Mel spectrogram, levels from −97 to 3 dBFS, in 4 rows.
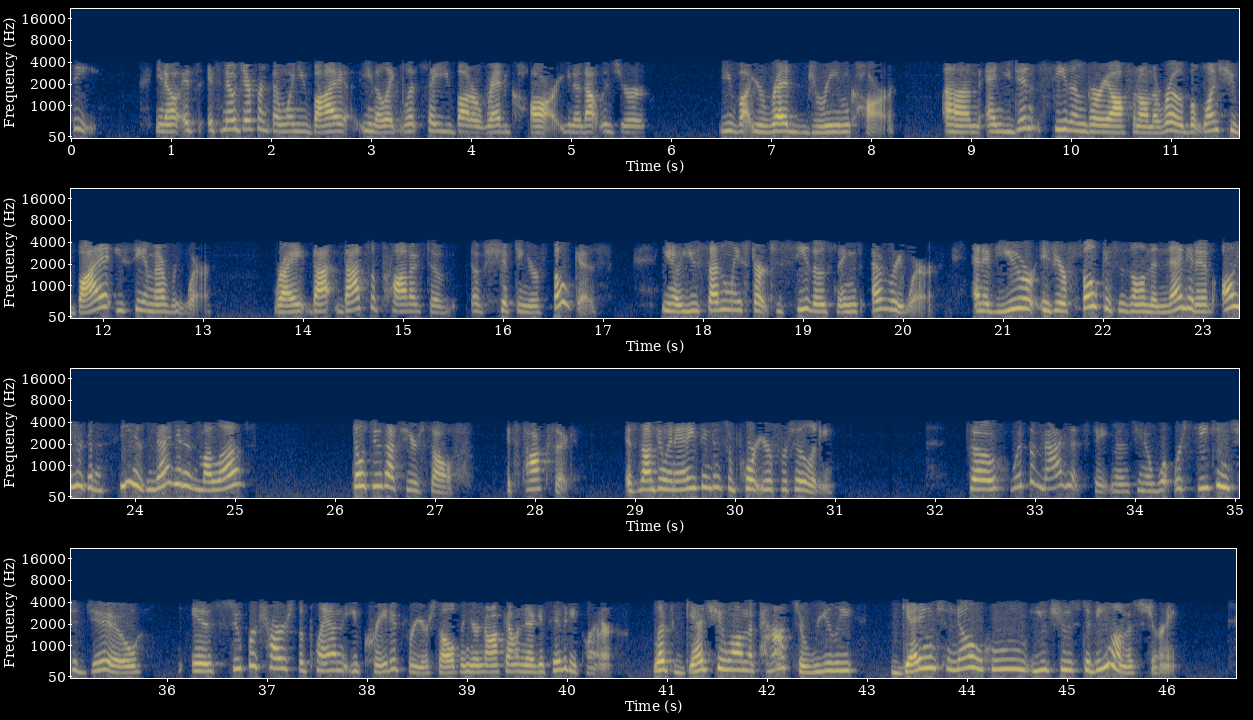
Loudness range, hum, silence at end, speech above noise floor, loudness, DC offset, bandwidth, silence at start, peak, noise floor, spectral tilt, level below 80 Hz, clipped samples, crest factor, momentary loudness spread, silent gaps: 5 LU; none; 0.65 s; 51 dB; -25 LUFS; under 0.1%; 4.5 kHz; 0.05 s; -6 dBFS; -76 dBFS; -3 dB/octave; -58 dBFS; under 0.1%; 20 dB; 12 LU; none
